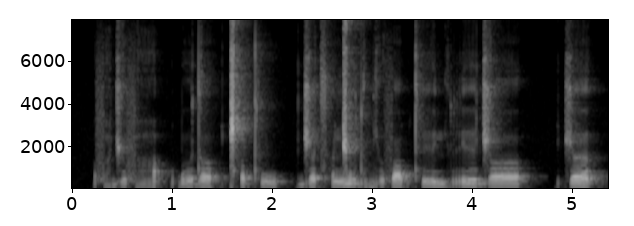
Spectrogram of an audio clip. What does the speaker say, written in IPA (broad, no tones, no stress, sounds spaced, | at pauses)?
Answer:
f ɑ̤ d͡ʒ ʊ f ɑ̤ | ɓ ʊː d ʌ | ǁʰ ʌ b tʰ u | d͡ʒ ɜ t͡sʰ ɜ ŋ͡ǁ u d ṳ bʲ ʊː f ɒ b tʰ ɪː mʲ ṳ r ɪː d͡ʒ ʌː | t͡ʃ ɜ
